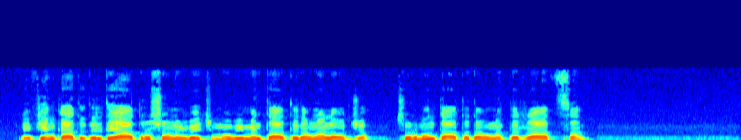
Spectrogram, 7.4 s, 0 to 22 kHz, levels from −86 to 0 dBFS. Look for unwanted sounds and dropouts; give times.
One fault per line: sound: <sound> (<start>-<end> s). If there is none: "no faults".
no faults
